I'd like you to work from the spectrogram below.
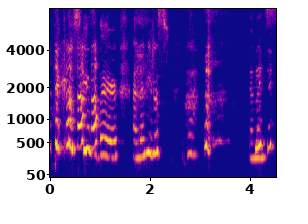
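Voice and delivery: words breaking up in high laughter; real giggling. Real, not acted. Telling what Edward was doing, helpless giggling. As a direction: struggle to talk through the giggles. Giggling while retelling the scene.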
